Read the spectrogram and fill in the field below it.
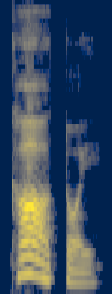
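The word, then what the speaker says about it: katoj: is carto cats is car toy the sound written as OJ is pronounced like the oi in the English word toy it is never pronounced like the OJ in Dodge here's another example house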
